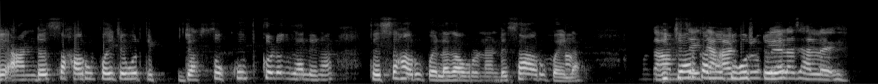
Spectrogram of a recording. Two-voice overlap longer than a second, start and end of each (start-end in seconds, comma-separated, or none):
6.6-7.8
